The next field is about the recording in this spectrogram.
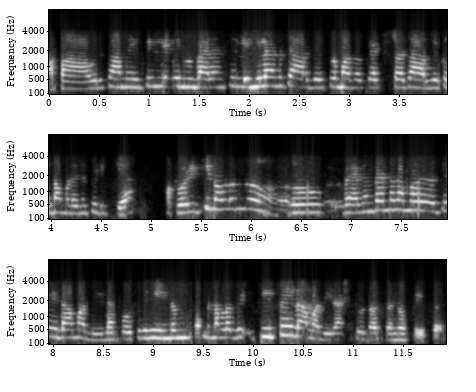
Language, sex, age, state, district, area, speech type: Malayalam, female, 30-45, Kerala, Palakkad, urban, conversation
